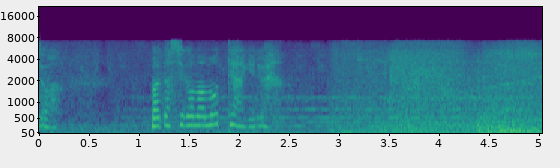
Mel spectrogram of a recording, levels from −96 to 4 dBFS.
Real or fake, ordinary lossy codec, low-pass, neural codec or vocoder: real; none; 7.2 kHz; none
